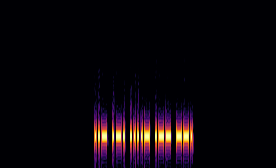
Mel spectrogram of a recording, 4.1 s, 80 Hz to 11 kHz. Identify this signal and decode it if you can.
Morse code, heard as a keyed tone, about 48 wpm, 700 Hz. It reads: UR4WG
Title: DXCC-100 Call Signs - 5 Characters - 45wpm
